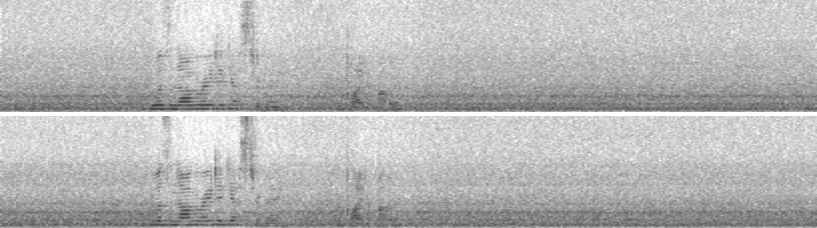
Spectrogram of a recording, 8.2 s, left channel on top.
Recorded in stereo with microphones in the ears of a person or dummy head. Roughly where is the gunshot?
No gunshot in this recording.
